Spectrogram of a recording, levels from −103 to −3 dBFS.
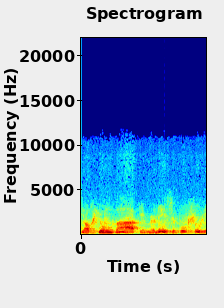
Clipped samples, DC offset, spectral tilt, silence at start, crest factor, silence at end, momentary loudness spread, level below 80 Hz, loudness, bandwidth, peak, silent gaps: under 0.1%; under 0.1%; -7.5 dB/octave; 0 s; 14 dB; 0 s; 6 LU; -76 dBFS; -14 LUFS; 4.3 kHz; 0 dBFS; none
